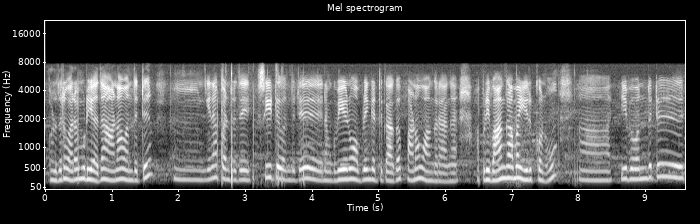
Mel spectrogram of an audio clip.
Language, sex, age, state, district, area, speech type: Tamil, female, 18-30, Tamil Nadu, Thanjavur, rural, spontaneous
